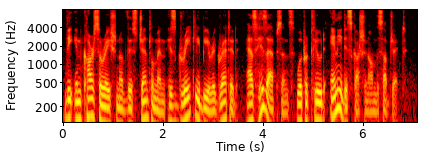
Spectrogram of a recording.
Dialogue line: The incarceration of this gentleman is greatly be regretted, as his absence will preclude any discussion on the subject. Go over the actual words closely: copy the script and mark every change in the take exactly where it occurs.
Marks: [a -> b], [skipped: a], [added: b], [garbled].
The incarceration of this gentleman is greatly be regretted, as his absence will preclude any discussion on the subject.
